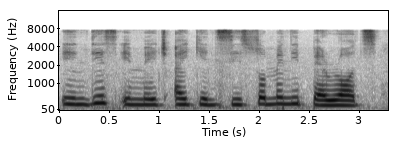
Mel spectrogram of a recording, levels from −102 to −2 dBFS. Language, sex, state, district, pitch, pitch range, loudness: English, female, Nagaland, Kohima, 215 Hz, 205-235 Hz, -14 LUFS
